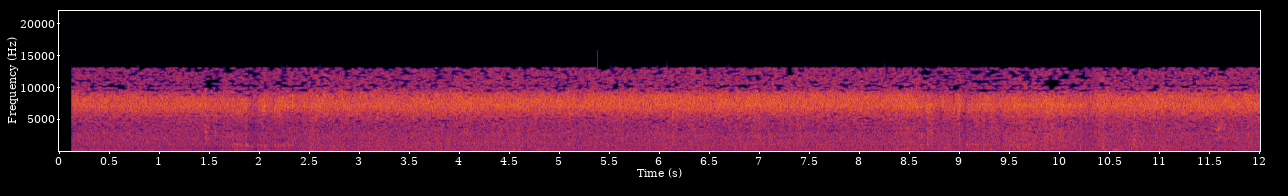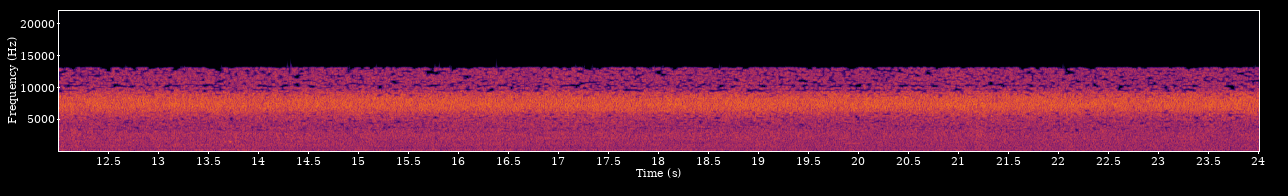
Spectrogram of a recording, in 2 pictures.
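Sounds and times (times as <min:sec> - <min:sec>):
flood water rushing: 0:00.2 - 0:24.0.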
